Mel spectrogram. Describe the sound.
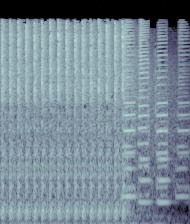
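Automatic gunfire from a World War II battle against Japanese troops: a rapid, steady stream of many loud shots for over a second, then a few slower, separate bursts.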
